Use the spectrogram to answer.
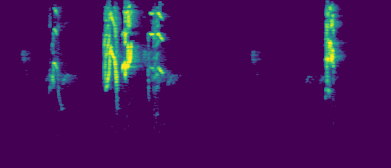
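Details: Lovebird producing a quick run of harsh, high squeaky chirps, a short note followed by a loud tumbling burst, then a lone chirp after a pause.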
